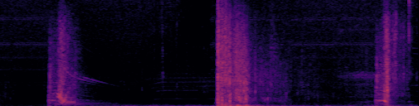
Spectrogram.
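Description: Musket volleys from a Napoleonic-era battalion in the strategy game Ney at the Katzbach, three sharp bursts spaced a second or more apart, each trailing off with a short rumble.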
